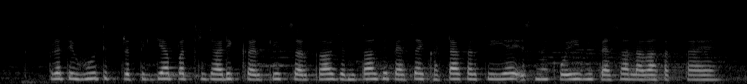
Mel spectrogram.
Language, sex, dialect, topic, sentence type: Hindi, female, Kanauji Braj Bhasha, banking, statement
